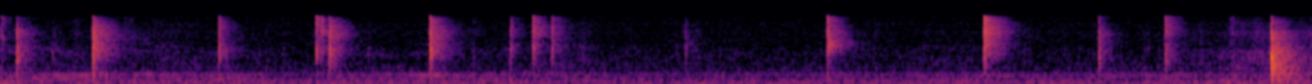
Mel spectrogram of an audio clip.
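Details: Joint cracking (cavitation).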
